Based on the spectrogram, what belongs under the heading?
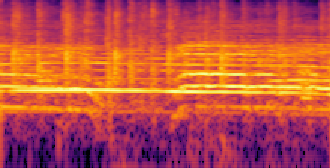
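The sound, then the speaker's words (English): Loud crowd noise fills the whole stretch, with clapping bursts and a steady high whistle or cheer ringing over it, as an audience applauds to welcome a guest onto a stage. “please give a warm welcoming applause to Scott Says”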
